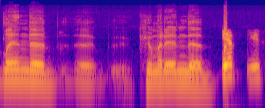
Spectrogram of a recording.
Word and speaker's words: Coumadin: The Coumadin?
